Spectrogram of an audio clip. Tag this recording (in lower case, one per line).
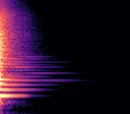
snare drum
music
percussion
musical instrument
drum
